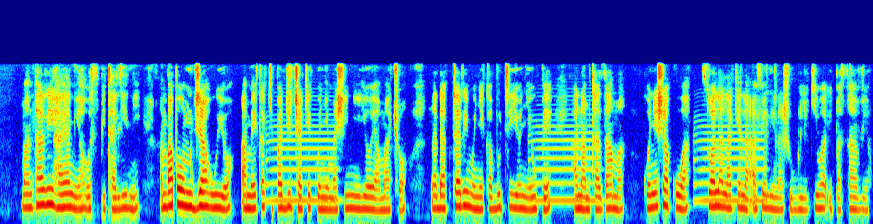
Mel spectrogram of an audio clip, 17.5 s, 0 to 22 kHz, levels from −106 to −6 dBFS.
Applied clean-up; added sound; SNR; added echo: none; Wind instrument, woodwind instrument; 16 dB; none.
